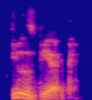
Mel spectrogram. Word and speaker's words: Flyvbjerg: By the way, he claims I'm an honorary Dane because I actually pronounced his name close enough. – Good for you. That's not easy. – It's not an intuitive name. Flyvbjerg. Flugberg.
